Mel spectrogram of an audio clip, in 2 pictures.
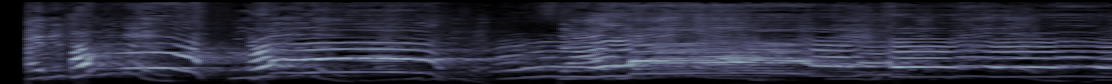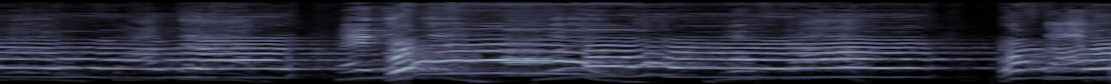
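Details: A husky "explaining" a chewed-up remote whines indoors in drawn-out, wavering, harmonic howls. Some rise and bend, others dip sharply, with short pauses between bursts and no other clear sounds.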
